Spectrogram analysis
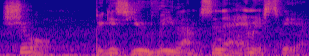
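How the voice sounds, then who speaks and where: A worn-out, swearing survivor engineer in a video game. His delivery swings up and down as he grumbles. The game audio is roomy, with a clear bed of noise behind him. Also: fairly high pitch, big pitch swings, normal speed. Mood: frustrated. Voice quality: swears, blunt and frustrated. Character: gruff weary male survivor engineer.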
